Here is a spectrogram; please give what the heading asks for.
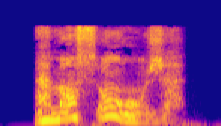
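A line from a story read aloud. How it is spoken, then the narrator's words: Breathy whisper. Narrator (French): souffla Adi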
